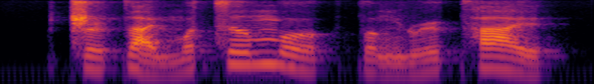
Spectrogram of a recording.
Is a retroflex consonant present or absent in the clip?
present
